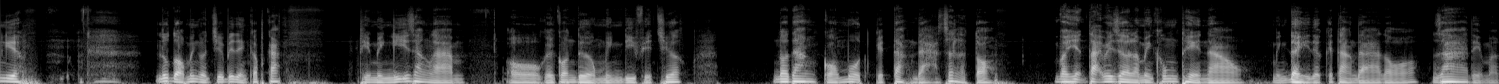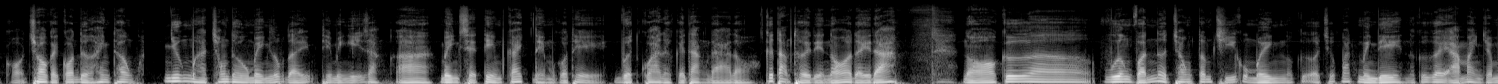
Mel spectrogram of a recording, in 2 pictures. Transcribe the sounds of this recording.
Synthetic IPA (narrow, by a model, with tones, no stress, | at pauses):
ŋi˧ə | lʊ˦˥k͡p̚ɗɔ˨˦mï˨˩ŋ̟kɔ˨˩nt͡ɕɨ˧ɓi˦˥ɗe˨˧˦ŋkə˦˥p̚ka˦˥jk̚ | t̪ʰi˨˩mï˨˩ŋ̟ŋḭ˧˥za˨˩ŋlaː˨˩ | ʔo˧˩kaː˨˦jkɔ˧nɗɨ˨˩əŋmï˨˩ŋ̟ɗi˧fi˨˦ət͡ɕɨ˦˥ək̚ | nɔ˨˦ɗaː˧ŋkɔ˨˦mo˨˩t̚kaː˨˦jt̪aː˧˨˩ŋɗaː˨˦zə˦˥t̚laː˨˩t̪ɔ˧ | vaː˨˩hḭ˧˨ənt̪a̰ː˧˨jɓə˧jzəː˨˩laː˨˩mï˨˩ŋ̟xə˧wŋ͡mt̪ʰe˧˩naː˨˩wmï˨˩ŋ̟ɗə˨˧˩jɗɨ˨˩əkːaː˨˦jt̪aː˨˩ŋɗaː˨˦ɗɔ˨˦zaː˧ɗe˧˩maː˨˩kɔ˨˦t͡ɕɔ˧kaː˨˦˥jkːɔ˧nɗɨ˨˩əŋɦa˧jŋ̟t̪ʰə˧wŋ͡m | ɲɨ˧ŋmaː˨˩t͡ɕɔ˧wŋ͡mɗə˨˩wmï˨˩ŋ̟lʊ˦˥k͡p̚ɗə˨˦jt̪ʰi˨˩mï˨˩ŋ̟ŋḭ˧˥za˨˩ŋʔaː˨˩mï˨˩ŋ̟sɛ̰˧˥t̪i˨˩mka˦˥jk̟̚ɗe˧˩maː˨˩kɔ˨˦t̪ʰe˧˩vɨ˨˩ət̚kwaː˧ɗɨ˨˩əkːaː˨˦jt̪aː˧˩ŋɗaː˨˦ɗɔ˨˦kɨ˨˦t̪a̰ː˧˨mt̪ʰəː˨˩jɗe˧˩nɔ˨˦ʔəː˧˩ɗə˨˦jɗaː˨˦ | nɔ˨˦kɨ˨˦˧vɨ˧əŋvə˨˦nʔəː˧˩t͡ɕɔ˧wŋ͡mt̪ə˧mt͡ɕi˨˦ku˧˩əmï˨˩ŋ̟nɔ˨˦kɨ˨˦ʔəː˧˩t͡ɕɨ˦˥ək̚ma˦˥t̚mï˨˩ŋ̟ɗi˧nɔ˨˦kɨ˨˦ɣə˧jʔaː˨˦mʔa˧˩jŋ̟t͡ɕɔ˧˨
